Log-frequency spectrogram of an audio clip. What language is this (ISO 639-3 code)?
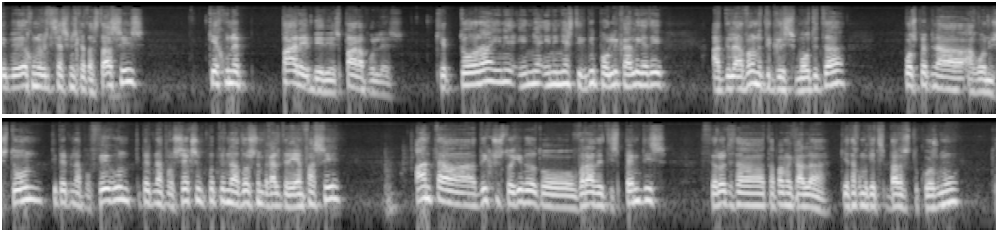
ell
